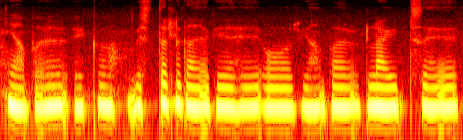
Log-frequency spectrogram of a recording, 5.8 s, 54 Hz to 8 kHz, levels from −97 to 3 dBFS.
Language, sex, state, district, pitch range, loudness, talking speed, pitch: Hindi, female, Himachal Pradesh, Shimla, 175-185 Hz, -13 LUFS, 125 wpm, 180 Hz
